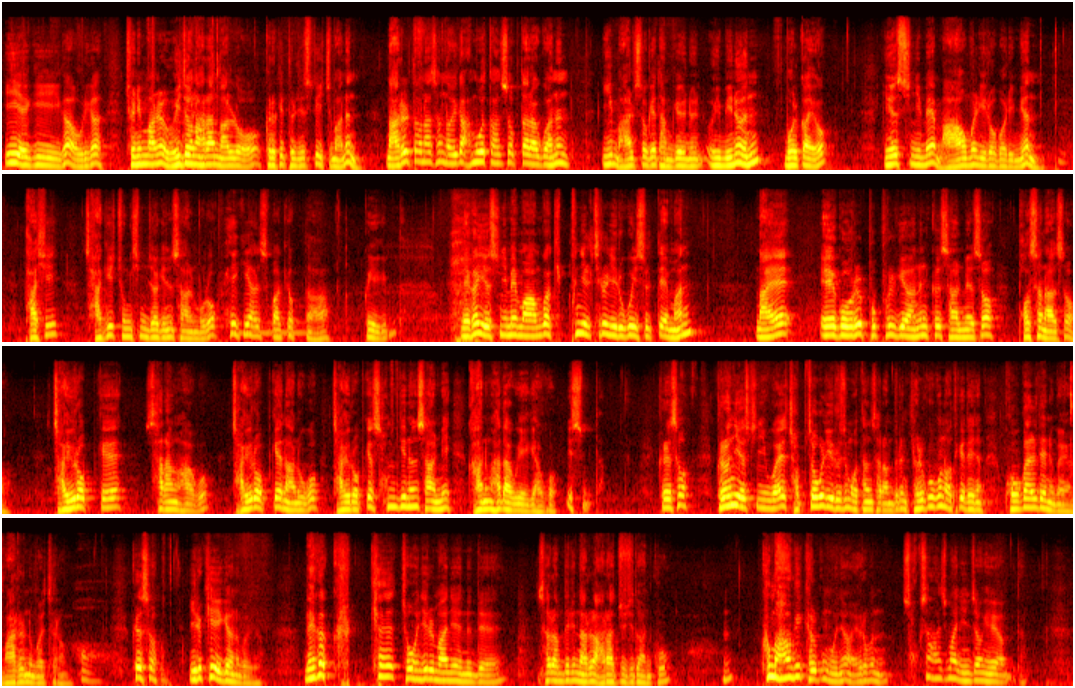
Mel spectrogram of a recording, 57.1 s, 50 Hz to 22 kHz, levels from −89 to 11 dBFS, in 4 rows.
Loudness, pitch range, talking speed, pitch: -17 LUFS, 125-175 Hz, 295 characters per minute, 145 Hz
